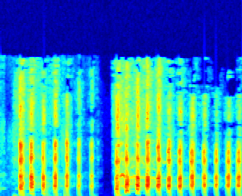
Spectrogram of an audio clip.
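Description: A rapid, even run of short voice-like pulses, about ten a second, with a brief break about a second in.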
